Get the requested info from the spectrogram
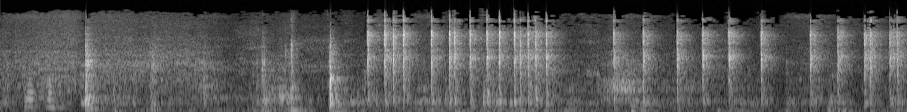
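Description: Radio Flyer Classic Walker Wagon being pushed across a wooden floor: a couple of single knocks, then from about three seconds in a rapid run of sharp clicks and rattles, several a second, as it rolls.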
